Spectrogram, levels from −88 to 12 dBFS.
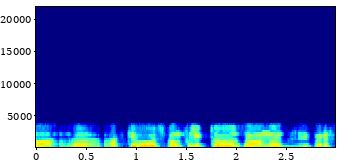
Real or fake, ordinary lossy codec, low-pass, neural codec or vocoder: real; Opus, 64 kbps; 3.6 kHz; none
